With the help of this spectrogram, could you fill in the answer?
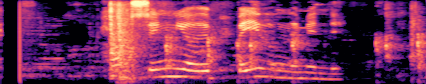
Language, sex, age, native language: Icelandic, male, 10, Icelandic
